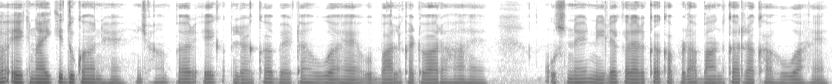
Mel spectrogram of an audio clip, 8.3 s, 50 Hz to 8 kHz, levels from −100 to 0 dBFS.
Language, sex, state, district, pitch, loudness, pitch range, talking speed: Hindi, male, Bihar, Jahanabad, 115 Hz, -49 LUFS, 110-120 Hz, 210 wpm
